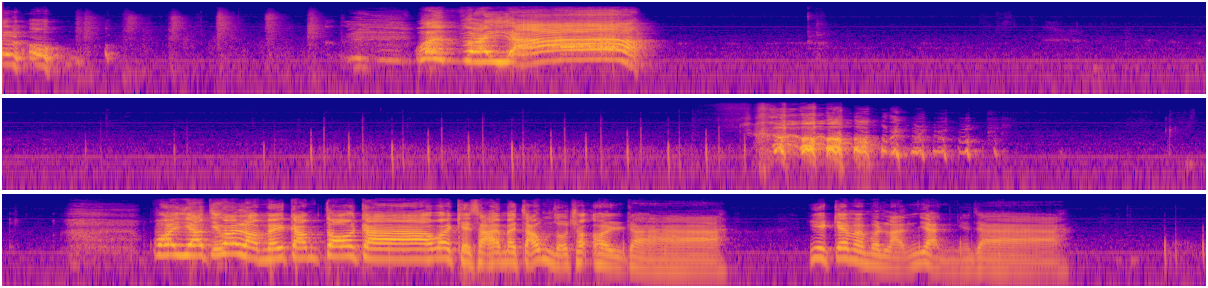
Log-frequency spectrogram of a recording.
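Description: A young man talks animatedly and laughs into a close microphone.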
